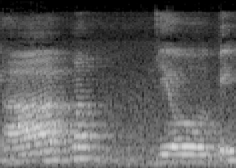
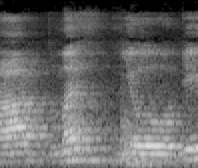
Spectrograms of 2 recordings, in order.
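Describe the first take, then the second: First: The two parts are said separately with a break. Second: The two parts are joined smoothly without a break. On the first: The speaker calls it wrong. "यदि हम दोनों को अलग अलग करेंगे" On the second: The speaker calls it right. "सही है आत्मज्योति ही"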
